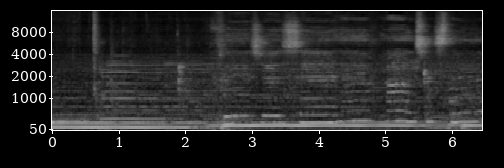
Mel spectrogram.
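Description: Live band playing a slow song: electric guitar and bass with drums and cymbal strokes, and a male voice singing. The sustained bass note moves up to a higher note about two seconds in.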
